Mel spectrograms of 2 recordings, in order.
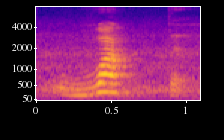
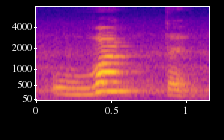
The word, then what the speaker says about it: वक्त: इसको हम क्या पढ़ेंगे वकत नहीं पढ़ेंगे क्योंकि क में साउंड आधा है का में हमारे क्या है साउंड आधा है तो इसको क्या पढ़ेंगे वक्त क्या पढ़ेंगे बेटा इसको पढ़ेंगे हम वक्त तो चलिए और भी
